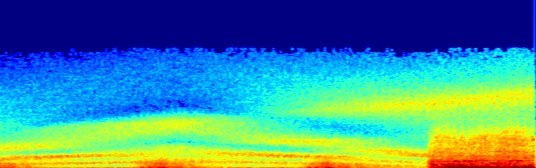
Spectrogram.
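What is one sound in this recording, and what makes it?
A large winged creature whooshes through the air.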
